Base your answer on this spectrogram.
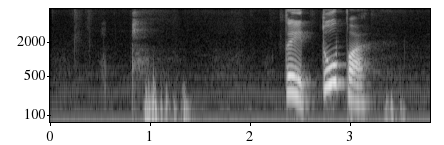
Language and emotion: Russian, angry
